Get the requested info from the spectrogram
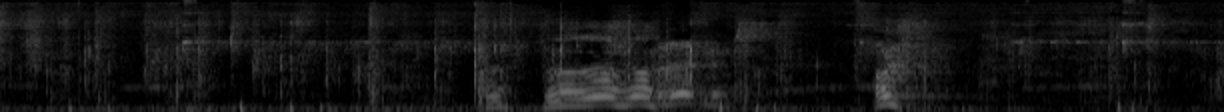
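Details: A cow kept for rearing gives one long, wavering moo lasting about a second, followed by a shorter second call, while people talk nearby and scattered clattering and thumps sound in the background.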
